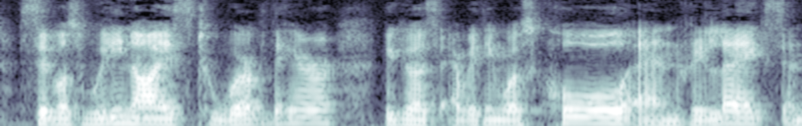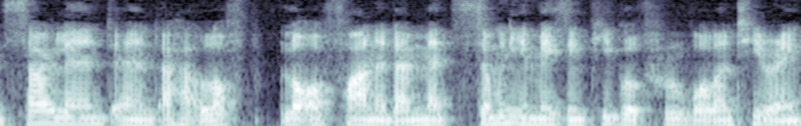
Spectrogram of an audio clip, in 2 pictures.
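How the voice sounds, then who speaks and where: A man with a German accent speaks at a medium pitch and a fairly quick pace, his intonation fairly even. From Germany. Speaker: model horse collector YouTuber. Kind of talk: haul video show-and-tell. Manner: casual, many fillers.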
